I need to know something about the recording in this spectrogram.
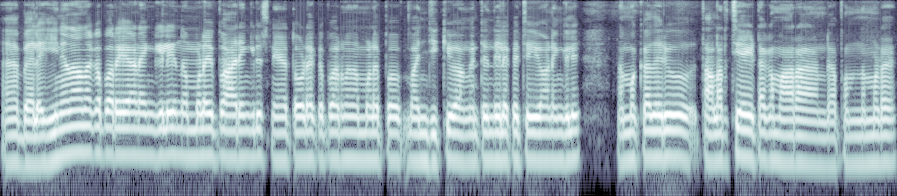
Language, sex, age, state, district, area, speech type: Malayalam, male, 30-45, Kerala, Wayanad, rural, spontaneous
